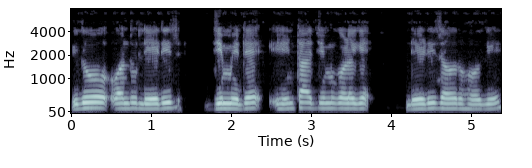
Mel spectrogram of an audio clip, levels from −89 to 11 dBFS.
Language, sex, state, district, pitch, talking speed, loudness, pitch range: Kannada, male, Karnataka, Bijapur, 145 Hz, 120 wpm, -16 LUFS, 140-150 Hz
